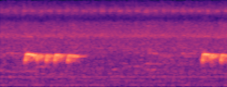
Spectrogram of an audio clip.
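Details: Zebra dove (gayer), a local bird from Pekalongan, delivering a short stuttering coo of quick clipped notes, then a pause of over a second before another burst begins, with faint steady hiss behind.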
